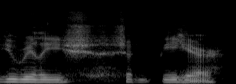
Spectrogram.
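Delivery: gentle, soft-spoken, hushed voice. Narrating a scene, the speaker voices a woman behind the snooping listener, soft voice. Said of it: "you hear a soft voice behind you say".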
